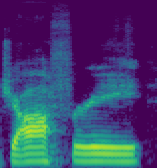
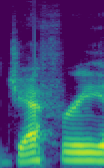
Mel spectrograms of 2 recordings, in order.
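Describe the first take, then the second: First: The first vowel sounds like 'joff'. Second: The first vowel sounds like 'jeff'. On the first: The speaker calls it right. "instead of Joffrey" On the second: The speaker calls it wrong. "he's saying Jeffrey instead of Joffrey"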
